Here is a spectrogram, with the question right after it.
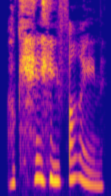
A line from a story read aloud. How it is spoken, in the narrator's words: Chloe laughs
